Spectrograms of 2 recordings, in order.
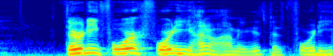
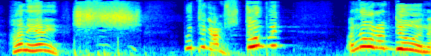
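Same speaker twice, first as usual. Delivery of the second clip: much higher and louder, a hammed-up exasperated wife; scolding wife; 13 dB louder than usual. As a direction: squeal it like an indignant wife. Wife voiced scolding husband.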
